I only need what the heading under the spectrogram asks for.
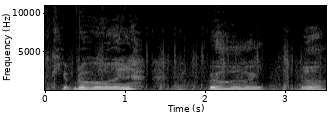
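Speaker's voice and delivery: very high, drawn-out speech, yawning through words. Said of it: "why I'm yawning".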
